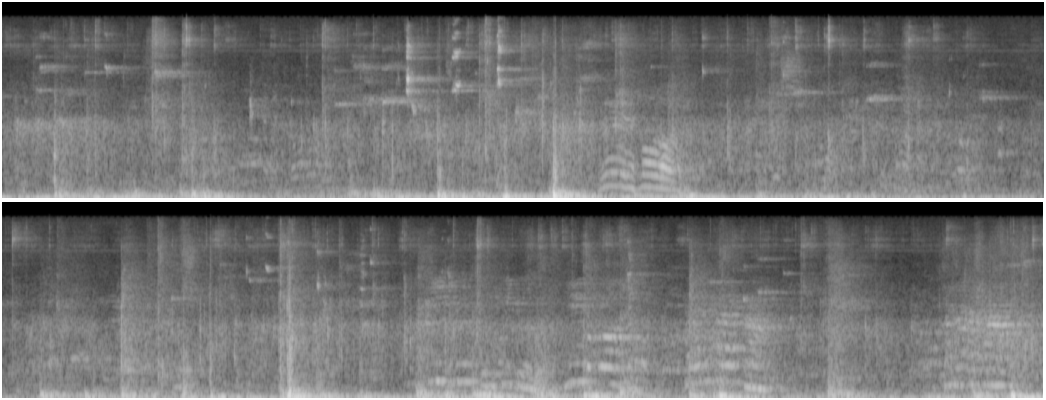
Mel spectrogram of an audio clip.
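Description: Scattered sharp clicks of table tennis balls bouncing off tables and bats in a sports hall, with people talking in the background.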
